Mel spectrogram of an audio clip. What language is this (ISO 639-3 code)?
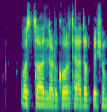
xka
